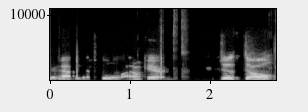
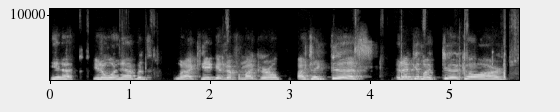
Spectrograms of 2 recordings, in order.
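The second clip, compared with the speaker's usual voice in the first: very high, salesy TV commercial read; 12 semitones higher than usual. Acting out a Viagra commercial for a friend as a joke: mock Viagra commercial voice. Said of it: "he'd be better off doing Viagra commercials".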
